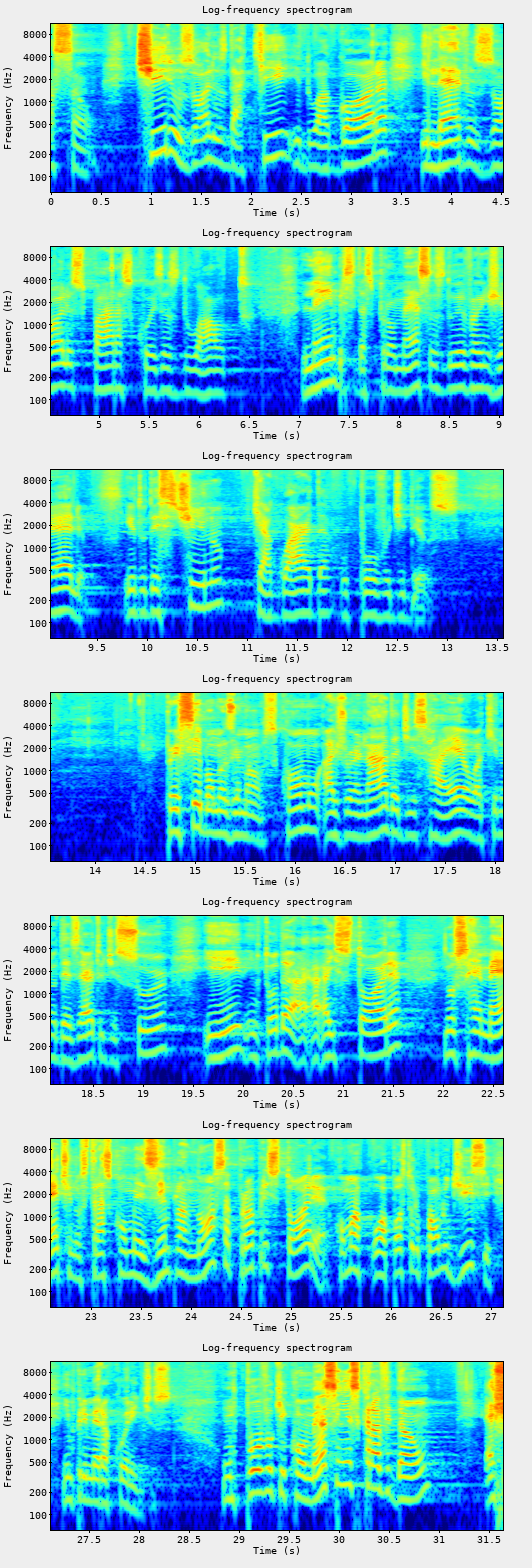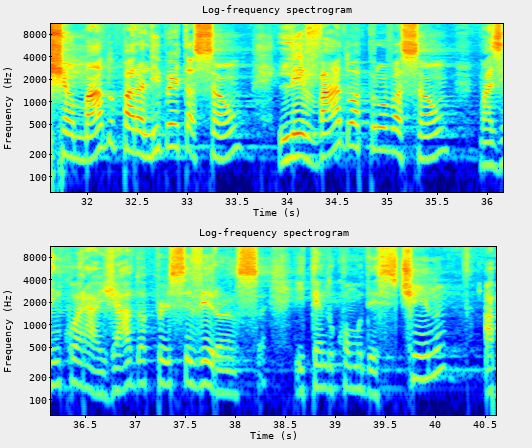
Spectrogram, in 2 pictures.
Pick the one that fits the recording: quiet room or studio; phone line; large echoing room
large echoing room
